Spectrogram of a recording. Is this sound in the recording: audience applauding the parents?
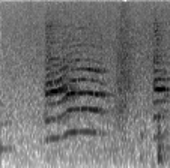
no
